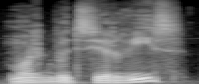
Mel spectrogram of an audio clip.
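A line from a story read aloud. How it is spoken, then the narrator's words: Uncertain. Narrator (Russian): неуверенно произнесла Римма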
